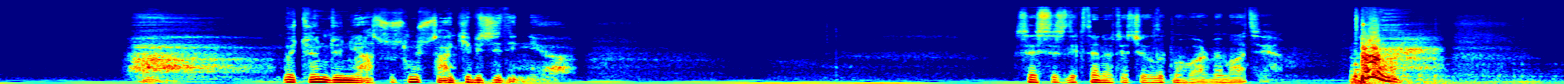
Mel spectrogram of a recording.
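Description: A man speaks tensely and close by.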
